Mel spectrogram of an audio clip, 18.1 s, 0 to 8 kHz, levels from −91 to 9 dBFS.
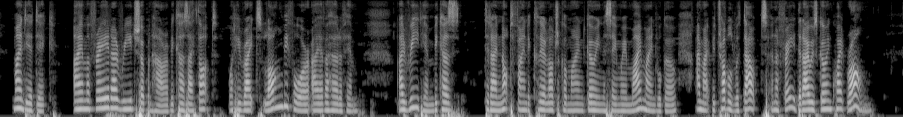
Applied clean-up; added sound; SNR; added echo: none; none; none; none.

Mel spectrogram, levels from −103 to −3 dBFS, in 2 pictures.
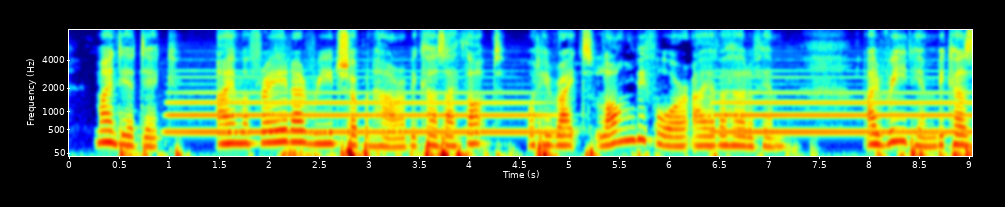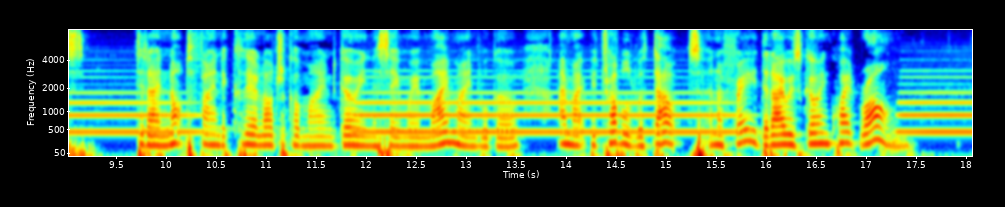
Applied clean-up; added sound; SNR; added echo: none; Wind instrument, woodwind instrument; 8 dB; none.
